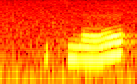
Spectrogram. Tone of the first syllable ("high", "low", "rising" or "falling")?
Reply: rising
